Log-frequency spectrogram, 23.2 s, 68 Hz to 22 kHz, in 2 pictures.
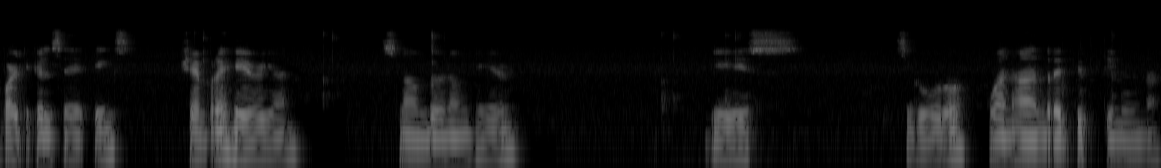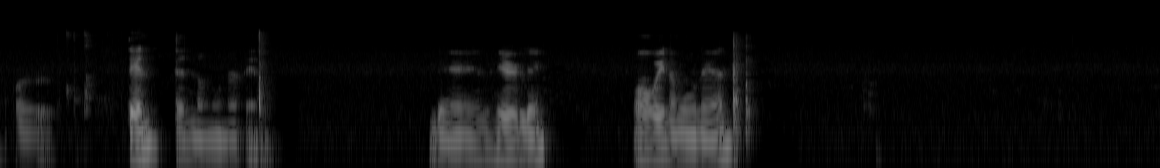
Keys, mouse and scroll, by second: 2.0 click, 3.2-6.3 drag, 7.2-10.3 drag, 12.3 BackSpace, 14.9-15.6 scroll down 2, 15.8-16.9 scroll down 3, 18.0 scroll down 2.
